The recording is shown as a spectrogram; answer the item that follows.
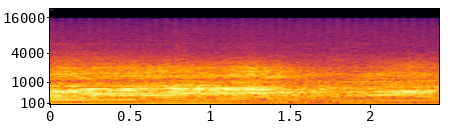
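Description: Soft background music: sustained chords holding steady, easing down a little toward the end.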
